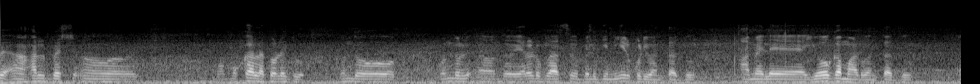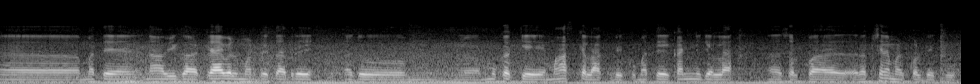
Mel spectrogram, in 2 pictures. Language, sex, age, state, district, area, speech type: Kannada, male, 30-45, Karnataka, Dakshina Kannada, rural, spontaneous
